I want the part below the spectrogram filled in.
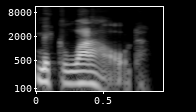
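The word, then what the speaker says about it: McLeod: His name is Jason Mloud. Now, it's spelled his last name is M C L E O D. Uh, that's how it's spelled. Jason Mloud.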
